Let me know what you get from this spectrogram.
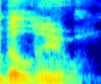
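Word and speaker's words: Bilyeu: Bellew, it's French.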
